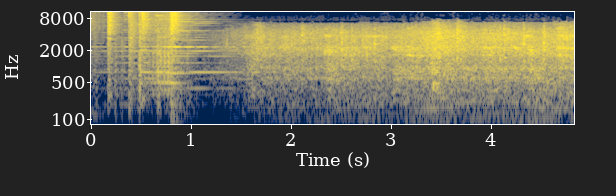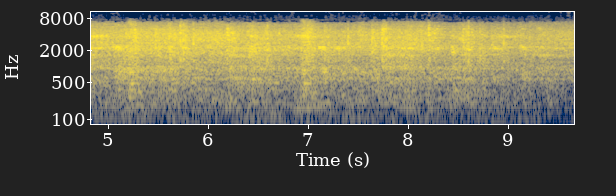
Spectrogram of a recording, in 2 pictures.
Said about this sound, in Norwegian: Lyden av oljeboring på en av plattformene våre ute i Nordsjøen. En internasjonal arbeidsplass med flere tungemål enn norsk.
